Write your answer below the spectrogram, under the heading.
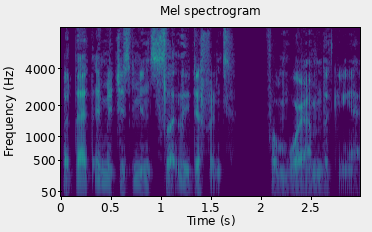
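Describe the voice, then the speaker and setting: A man at a fairly quick pace, with a dry, close sound and no echo. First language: not English; English is third language. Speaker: instructional design expert and educator. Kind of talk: casual interview. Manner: halting, frequent fillers and restarts.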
